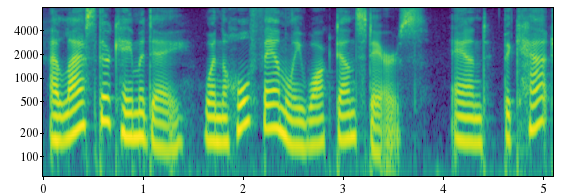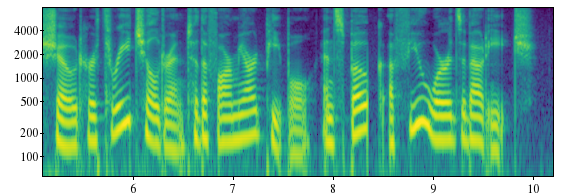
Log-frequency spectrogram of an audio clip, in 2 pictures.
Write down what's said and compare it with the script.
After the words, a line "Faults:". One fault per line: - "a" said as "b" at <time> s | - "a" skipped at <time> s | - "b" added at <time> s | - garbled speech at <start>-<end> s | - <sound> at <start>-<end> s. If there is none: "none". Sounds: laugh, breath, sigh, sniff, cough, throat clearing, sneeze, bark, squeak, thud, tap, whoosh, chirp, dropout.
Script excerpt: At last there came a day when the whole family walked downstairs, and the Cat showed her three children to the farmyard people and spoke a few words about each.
At last there came a day when the whole family walked downstairs, and the Cat showed her three children to the farmyard people and spoke a few words about each.
Faults:
- dropout at 8.3-8.5 s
